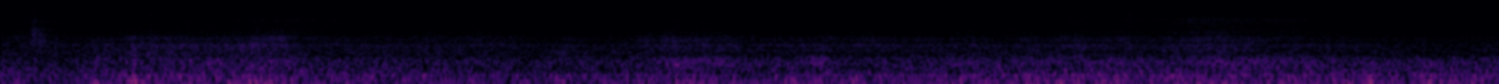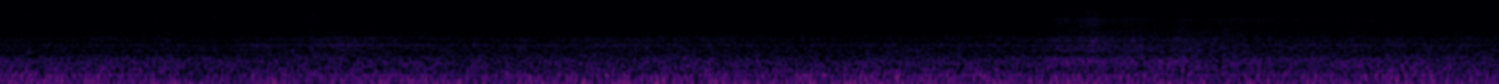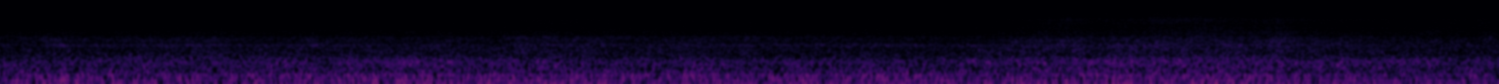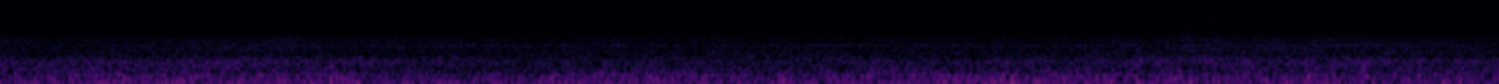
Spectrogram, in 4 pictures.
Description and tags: MUXIA LIGHTHOUSE XY
Short recordings made in an emblematic stretch of Galician coastline located in the province of A Coruña (Spain):The Coast of Dead
ocean, lighthouse, sea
